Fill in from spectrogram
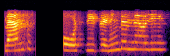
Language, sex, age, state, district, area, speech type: Punjabi, female, 18-30, Punjab, Barnala, rural, conversation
